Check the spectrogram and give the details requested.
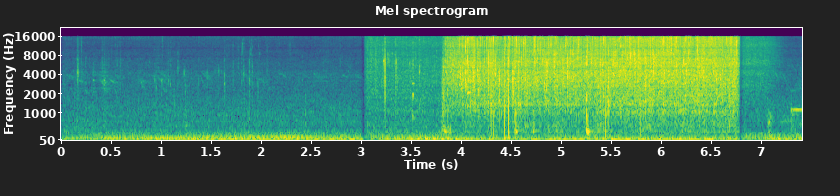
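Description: Small snails and chopped garlic frying in a hot wok, a loud, even sizzle that starts a little over halfway through as they hit the pan and are stirred with chopsticks. It cuts off suddenly shortly before the end.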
